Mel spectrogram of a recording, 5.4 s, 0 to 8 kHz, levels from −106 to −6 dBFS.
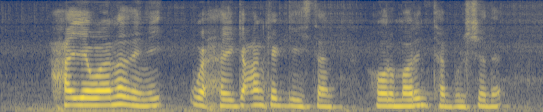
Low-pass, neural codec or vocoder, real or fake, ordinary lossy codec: none; none; real; none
